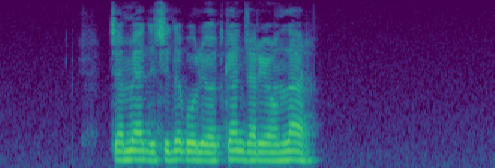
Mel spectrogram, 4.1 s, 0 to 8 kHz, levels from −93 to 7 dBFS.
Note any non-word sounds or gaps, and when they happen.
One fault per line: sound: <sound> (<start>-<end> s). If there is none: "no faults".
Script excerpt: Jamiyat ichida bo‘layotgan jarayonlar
no faults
